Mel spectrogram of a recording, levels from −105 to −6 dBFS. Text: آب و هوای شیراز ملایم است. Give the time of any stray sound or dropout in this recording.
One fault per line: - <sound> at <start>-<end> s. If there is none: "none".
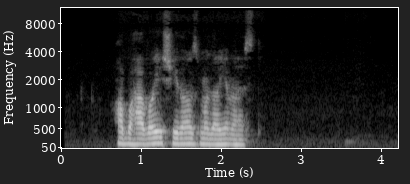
none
